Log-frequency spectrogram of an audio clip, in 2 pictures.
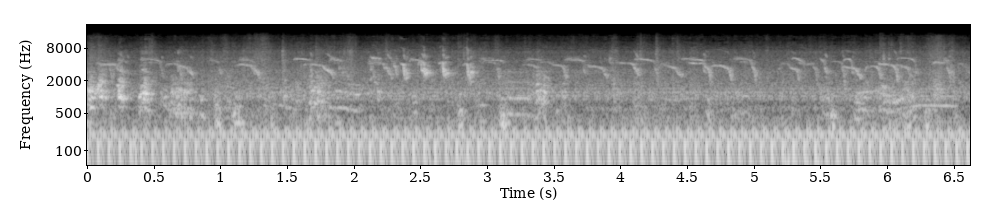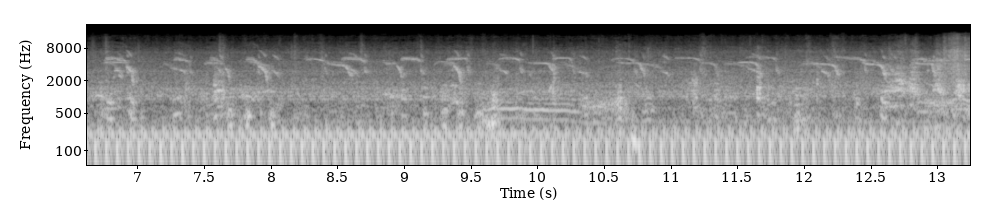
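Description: Chickens cluck and chirp close by.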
